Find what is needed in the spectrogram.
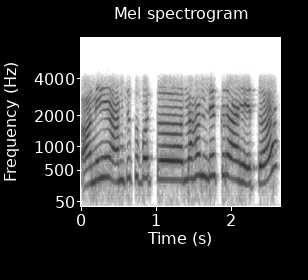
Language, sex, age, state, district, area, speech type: Marathi, female, 30-45, Maharashtra, Nanded, urban, conversation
